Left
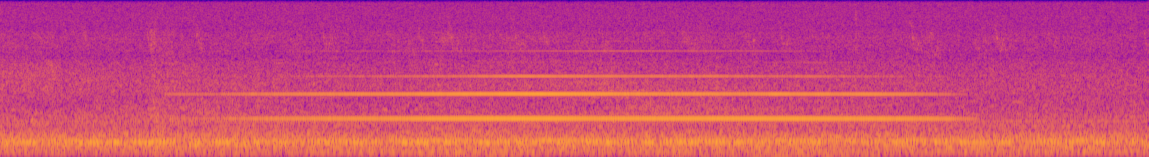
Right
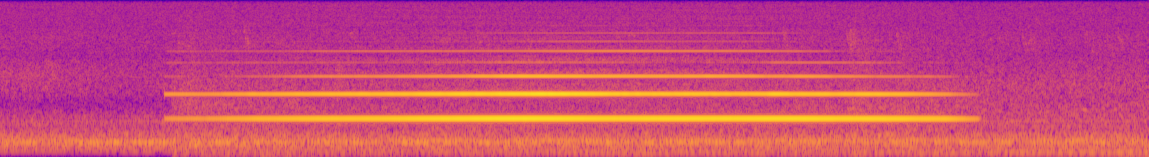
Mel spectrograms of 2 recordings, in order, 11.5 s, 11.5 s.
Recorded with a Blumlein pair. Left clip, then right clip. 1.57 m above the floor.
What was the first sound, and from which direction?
A machine running, 15° left.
